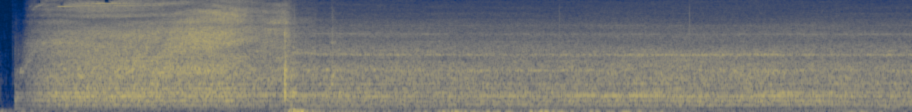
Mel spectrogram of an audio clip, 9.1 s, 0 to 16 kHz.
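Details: Cleaned, practically brand-new Dyson UP13 upright vacuum: motor spins up quickly to a smooth, steady airy roar with no rattles or pitch wobble; normal running.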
